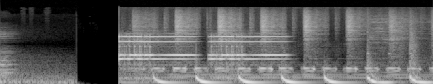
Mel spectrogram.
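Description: Television ident music fades out to a brief silence, then a TV show's electronic theme music starts with a deep kick drum about two and a half beats a second. Near its opening, a telephone rings twice.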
